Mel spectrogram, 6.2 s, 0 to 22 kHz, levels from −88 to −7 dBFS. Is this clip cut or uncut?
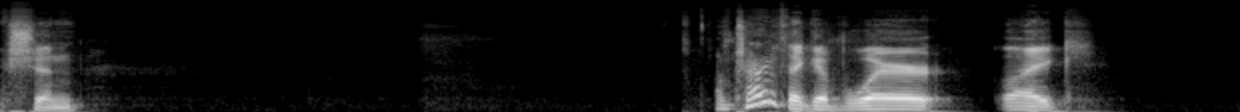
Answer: uncut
